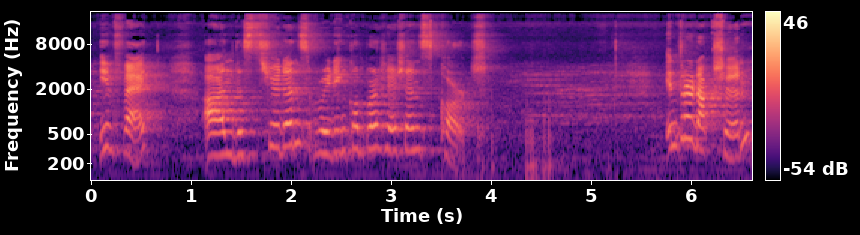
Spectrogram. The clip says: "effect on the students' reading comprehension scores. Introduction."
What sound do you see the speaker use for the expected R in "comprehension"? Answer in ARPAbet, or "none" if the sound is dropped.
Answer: none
